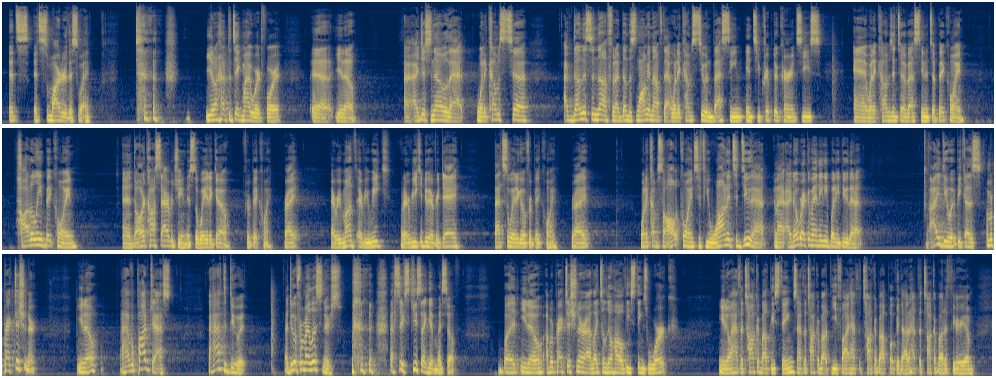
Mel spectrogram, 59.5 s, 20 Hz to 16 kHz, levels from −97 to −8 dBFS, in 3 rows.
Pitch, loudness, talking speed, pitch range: 125 Hz, -19 LUFS, 175 wpm, 115-140 Hz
